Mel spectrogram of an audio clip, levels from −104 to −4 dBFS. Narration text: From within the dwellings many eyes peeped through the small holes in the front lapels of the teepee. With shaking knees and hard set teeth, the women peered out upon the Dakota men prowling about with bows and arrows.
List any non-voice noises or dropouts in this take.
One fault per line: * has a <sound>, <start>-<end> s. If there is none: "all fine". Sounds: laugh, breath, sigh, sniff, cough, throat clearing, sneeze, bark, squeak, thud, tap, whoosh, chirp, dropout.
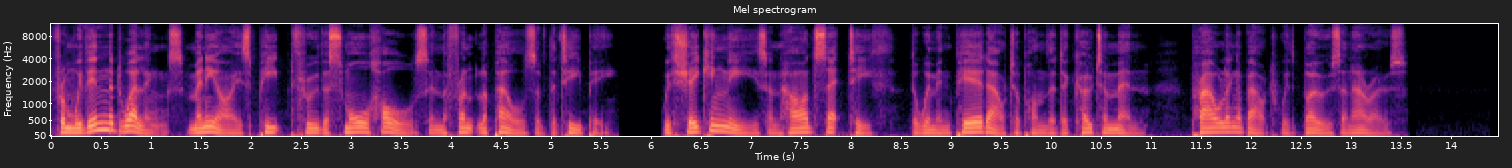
all fine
